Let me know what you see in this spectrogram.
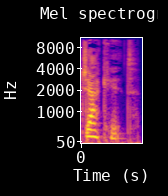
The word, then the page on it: jacket: anglais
